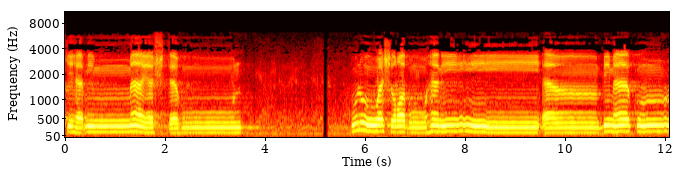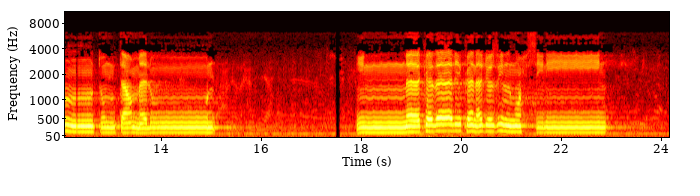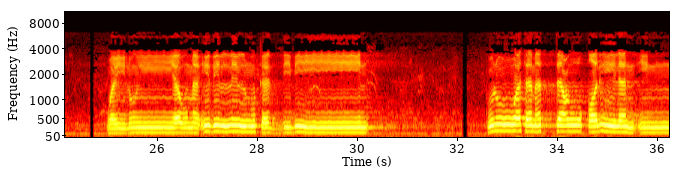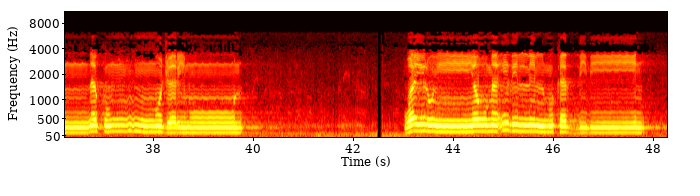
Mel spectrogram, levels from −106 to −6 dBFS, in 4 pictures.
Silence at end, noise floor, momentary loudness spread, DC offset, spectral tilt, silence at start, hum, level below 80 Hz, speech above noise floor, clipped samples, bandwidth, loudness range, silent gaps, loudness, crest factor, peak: 0.15 s; -51 dBFS; 8 LU; under 0.1%; -9 dB/octave; 0 s; none; -60 dBFS; 29 dB; under 0.1%; 5.8 kHz; 9 LU; 32.13-32.17 s; -23 LUFS; 14 dB; -8 dBFS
